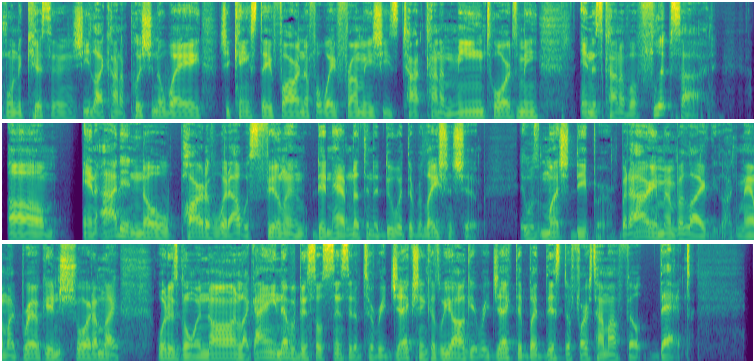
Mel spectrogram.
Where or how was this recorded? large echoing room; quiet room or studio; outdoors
quiet room or studio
